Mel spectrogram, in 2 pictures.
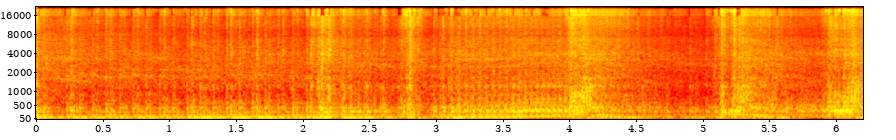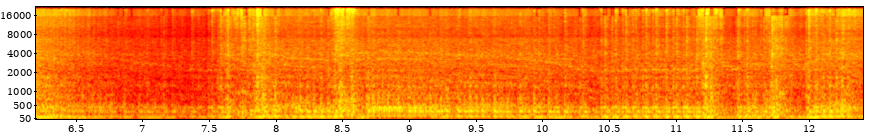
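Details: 1998 Suzuki TL1000R V-twin revived after sitting 15 years, fresh oil change and water as coolant, stationary: sharp throttle blips rise and fall cleanly over steady idle, even firing, no knocks; healthy, though wiring issues remain.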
